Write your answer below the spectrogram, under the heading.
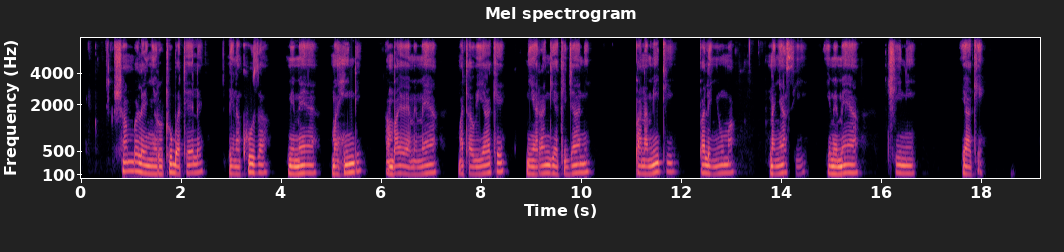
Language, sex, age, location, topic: Swahili, male, 18-24, Kisii, agriculture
